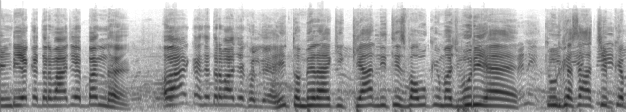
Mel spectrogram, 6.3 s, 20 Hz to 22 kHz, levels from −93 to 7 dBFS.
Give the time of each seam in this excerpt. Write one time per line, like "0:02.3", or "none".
none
